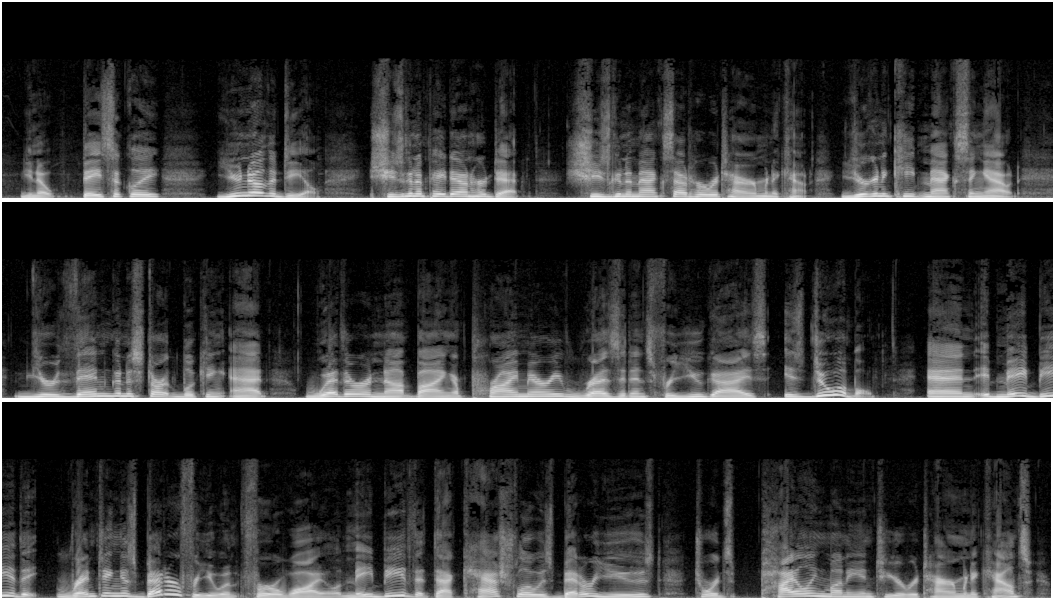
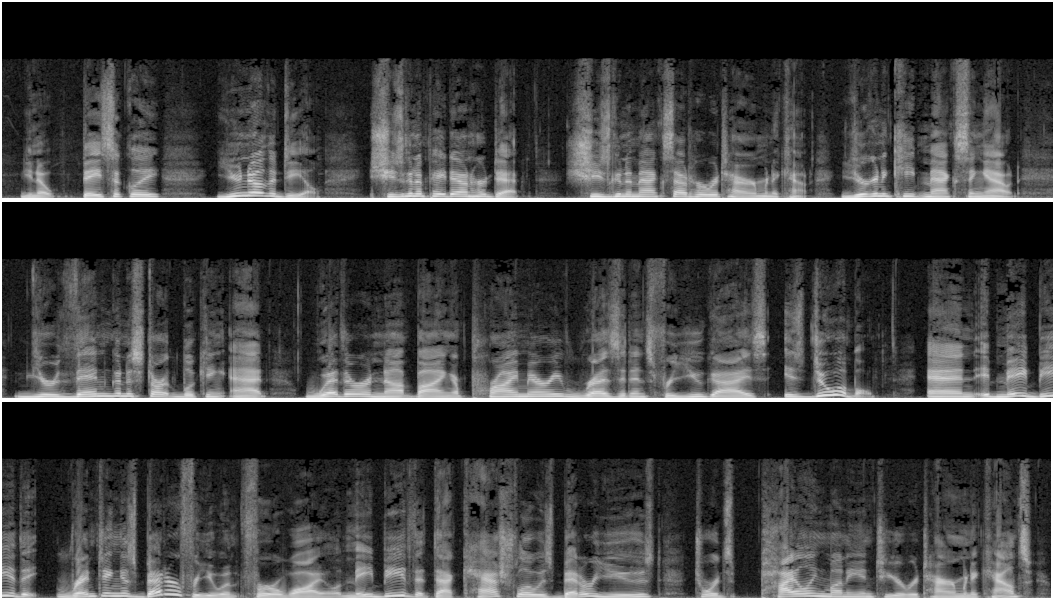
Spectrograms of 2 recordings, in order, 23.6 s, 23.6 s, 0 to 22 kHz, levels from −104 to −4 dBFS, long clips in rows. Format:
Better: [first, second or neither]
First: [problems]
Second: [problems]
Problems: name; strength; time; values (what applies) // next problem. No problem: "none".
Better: second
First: muffled; slightly; fading above 4 kHz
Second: none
